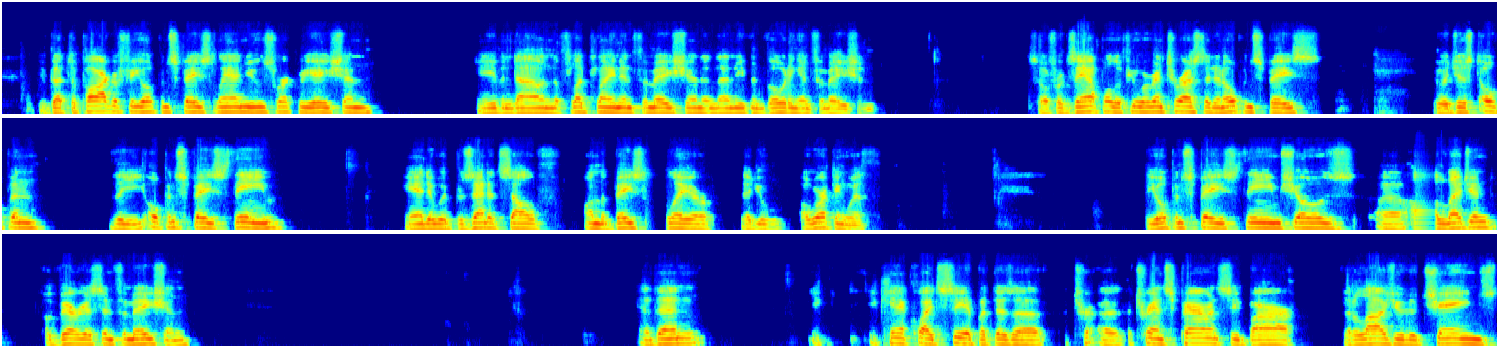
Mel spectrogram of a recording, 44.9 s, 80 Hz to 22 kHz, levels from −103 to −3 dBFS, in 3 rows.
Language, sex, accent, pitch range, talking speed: English, male, American, 125-145 Hz, 110 wpm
